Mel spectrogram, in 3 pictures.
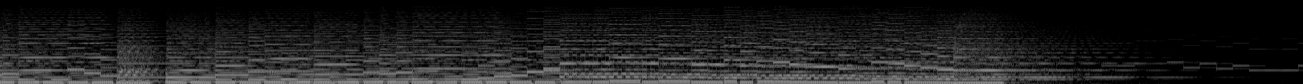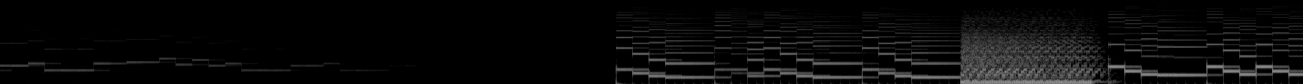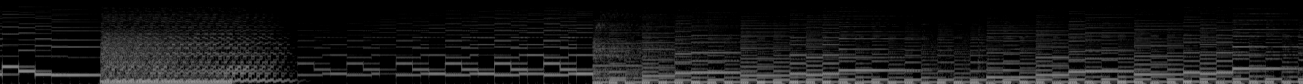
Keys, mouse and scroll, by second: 0.7 shift+right click, 1.7 x, 6.4 alt+right click, 7.4 w, 14.2 click, 17.6 click, 22.7 KP_1, 24.0 shift+middle click, 26.5 s, 28.9 click, 31.0 ctrl+z, 32.7 right click, 34.1 shift+v, 38.4 click.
